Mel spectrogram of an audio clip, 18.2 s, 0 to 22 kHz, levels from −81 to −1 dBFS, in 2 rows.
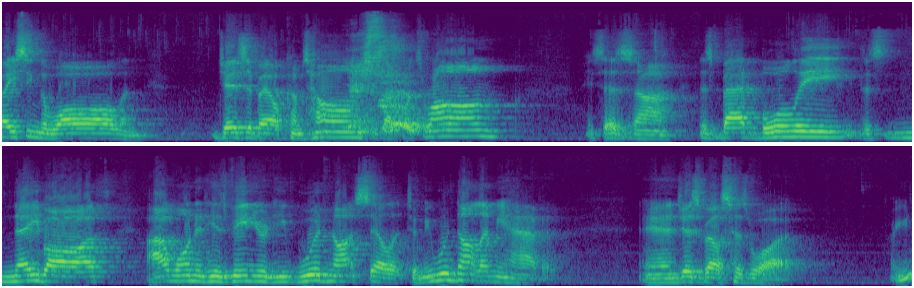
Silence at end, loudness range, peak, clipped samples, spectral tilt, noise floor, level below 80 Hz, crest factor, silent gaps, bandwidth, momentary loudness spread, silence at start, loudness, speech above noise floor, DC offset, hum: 0 s; 4 LU; -10 dBFS; under 0.1%; -4.5 dB/octave; -56 dBFS; -66 dBFS; 12 dB; none; 17 kHz; 13 LU; 0 s; -21 LUFS; 34 dB; under 0.1%; none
